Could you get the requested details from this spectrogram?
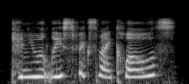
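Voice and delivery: high, slow squeaky plea; squeaky girl voice. A narrator's reading. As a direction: ask in a squeaky voice. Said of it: "pleading son".

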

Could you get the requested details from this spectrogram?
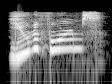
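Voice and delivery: very high, incredulous echo; skeptical. A narrator's reading. Barry questions his mother's term, skeptical. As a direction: challenge the word in disbelief. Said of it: "Barry challenged skeptically".

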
